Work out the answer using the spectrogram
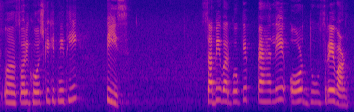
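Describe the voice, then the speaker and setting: A woman teacher with a slightly higher voice leads an exam-prep grammar lesson. She asks rhetorical questions and answers them herself, checks in with short confirming tags and mixes English words into her explanations.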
